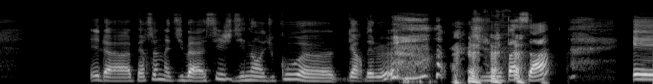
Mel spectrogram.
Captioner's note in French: rires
